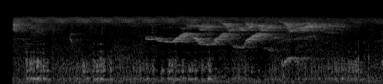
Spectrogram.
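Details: White-gorgeted flycatcher (Anthipes monileger leucops) at Doi Lang, Thailand, in February or March, sings thin, high squeaky phrases of quick sliding notes with brief lower notes between, over a steady high insect drone.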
